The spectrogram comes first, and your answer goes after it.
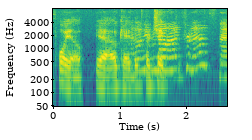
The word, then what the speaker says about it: pollo: It said pollo. Yeah, okay. I don't even know how to pronounce that. Pollo, yeah, it's a Spanish word for chicken. Not polo. It was funny.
